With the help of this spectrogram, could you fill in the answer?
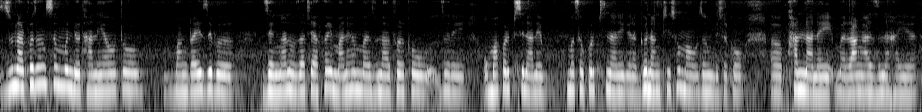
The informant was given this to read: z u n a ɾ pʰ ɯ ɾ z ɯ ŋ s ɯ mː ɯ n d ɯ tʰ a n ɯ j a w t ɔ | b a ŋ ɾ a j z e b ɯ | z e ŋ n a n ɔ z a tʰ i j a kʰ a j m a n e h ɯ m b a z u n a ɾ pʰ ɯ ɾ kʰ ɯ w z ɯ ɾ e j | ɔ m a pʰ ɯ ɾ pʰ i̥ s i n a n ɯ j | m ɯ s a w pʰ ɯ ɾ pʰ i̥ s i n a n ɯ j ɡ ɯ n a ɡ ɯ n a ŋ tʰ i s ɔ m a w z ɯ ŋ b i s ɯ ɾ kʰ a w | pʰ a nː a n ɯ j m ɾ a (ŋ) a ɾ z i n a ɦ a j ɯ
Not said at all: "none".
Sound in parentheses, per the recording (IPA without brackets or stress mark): ŋ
